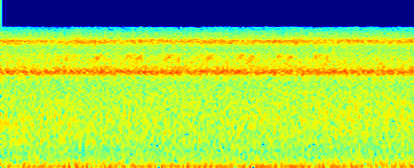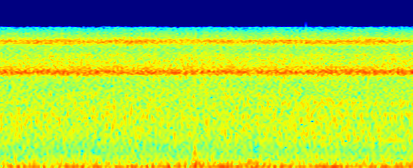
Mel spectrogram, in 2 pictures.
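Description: Night insect chorus: a steady, high continuous trill, joined for a couple of seconds near the start by a second insect calling in short pulses about three times a second. A low steady rumble runs underneath.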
